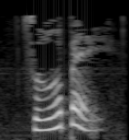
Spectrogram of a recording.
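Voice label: "责备", Mandarin Chinese; chinese-flashcards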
